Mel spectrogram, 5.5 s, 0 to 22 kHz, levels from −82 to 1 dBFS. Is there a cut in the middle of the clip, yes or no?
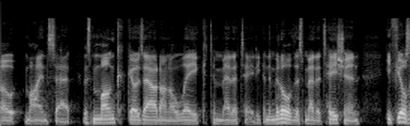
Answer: yes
